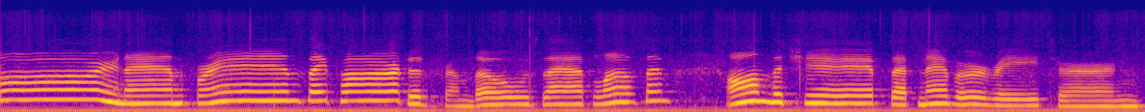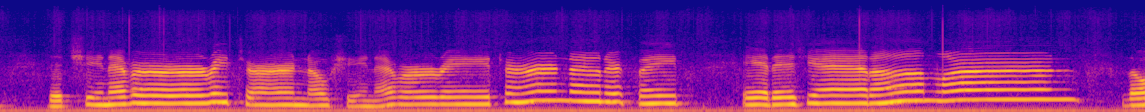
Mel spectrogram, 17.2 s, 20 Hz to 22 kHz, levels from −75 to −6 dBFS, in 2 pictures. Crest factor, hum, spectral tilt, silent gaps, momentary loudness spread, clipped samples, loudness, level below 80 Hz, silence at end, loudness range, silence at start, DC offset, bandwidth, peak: 16 dB; none; -6.5 dB/octave; none; 10 LU; under 0.1%; -16 LUFS; -34 dBFS; 0 s; 3 LU; 0 s; under 0.1%; 16.5 kHz; 0 dBFS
